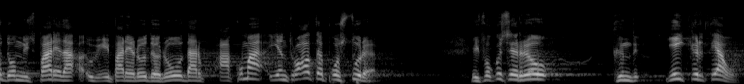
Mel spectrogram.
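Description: A man from Romania preaching a sermon in a church, fervent, swinging between loud exhortation and hushed tones. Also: high voice. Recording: hall reverb.

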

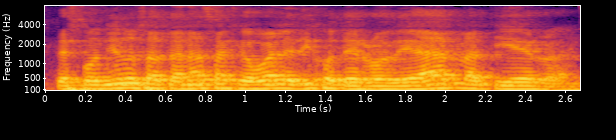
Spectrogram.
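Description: A man's voice: mid-range voice, fast, mellow, reverberant. A man preaching a conversational sermon, folksy and quizzing his congregation with questions. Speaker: pastor.

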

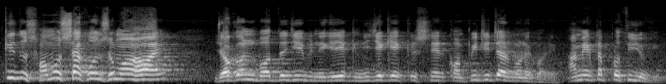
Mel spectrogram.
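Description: A man's voice: high-pitched, moderate pace, a bit bright. A man from West Bengal giving a devotional sermon, often asking his listeners rhetorical questions and chanting verses. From West Bengal, India. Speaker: preacher. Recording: echoey hall recording.

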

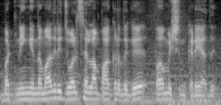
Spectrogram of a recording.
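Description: A man's voice: mid-range voice, steady tone, fast, soft background music, natural voice. Guy playing a sweaty nervous shop manager, stammering and fawning, then stiff and preachy. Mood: stern. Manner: flustered, servile then scolding.

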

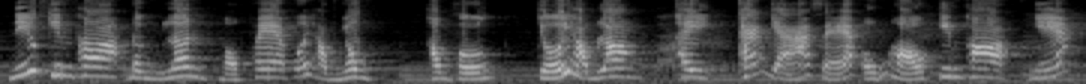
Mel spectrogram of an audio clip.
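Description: Woman, middle-aged, sharp bright voice, reads fan comments and mocks a hater, high pitched. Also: animated, a little slow, soft background music. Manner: scolding and sarcastic toward a hater. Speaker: online commentary host. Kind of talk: reading viewer comments and ranting.

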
